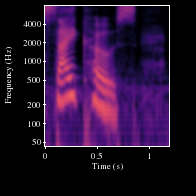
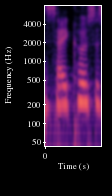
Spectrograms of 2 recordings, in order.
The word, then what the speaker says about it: psicose: It's allulose, also known as cycose. And cycose is spelled P-S-I-C-O-S-E.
